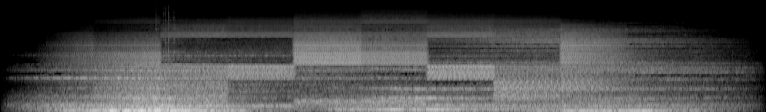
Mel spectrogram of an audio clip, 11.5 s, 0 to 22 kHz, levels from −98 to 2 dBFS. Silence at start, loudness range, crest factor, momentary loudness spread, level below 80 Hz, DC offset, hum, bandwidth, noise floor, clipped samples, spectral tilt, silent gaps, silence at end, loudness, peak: 0.4 s; 8 LU; 18 dB; 17 LU; -30 dBFS; under 0.1%; none; 8.8 kHz; -58 dBFS; under 0.1%; -6 dB/octave; none; 0.7 s; -27 LUFS; -8 dBFS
